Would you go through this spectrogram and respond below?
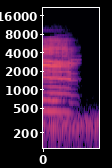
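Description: A single short bleat from a goat in the horror video game Fear and Hunger 2: Termina, a bright wavering call that cuts off abruptly, heard alone.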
